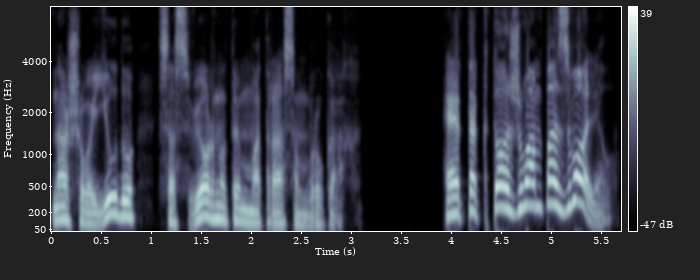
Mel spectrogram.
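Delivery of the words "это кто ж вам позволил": high, shrill shrieking hotel administrator; shrill screeching bird woman. Acted. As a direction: screech it like an outraged clerk. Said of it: "пронзительно заверещала администраторша".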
